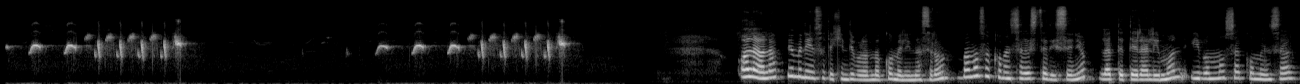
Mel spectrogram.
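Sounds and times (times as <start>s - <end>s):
songbird singing: 0.1s - 6.3s.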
